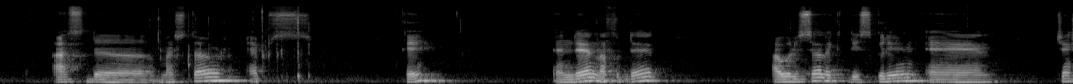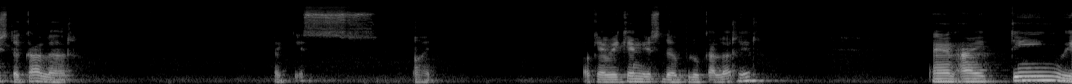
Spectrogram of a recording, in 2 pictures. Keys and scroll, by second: 0.5 super+s, 10.3 ctrl+c, 17.3 ctrl+c.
